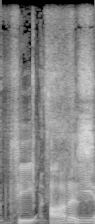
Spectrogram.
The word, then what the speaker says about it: theodicy: Theodicy.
